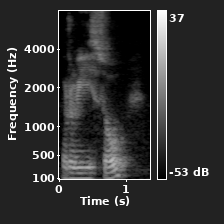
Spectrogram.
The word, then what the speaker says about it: ruisseau: E-A-U is a standard spelling. It's just a closed O, ruisseau. And every time you see an E-A-U, you will have to go automatically to a closed O.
